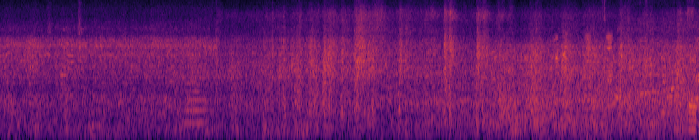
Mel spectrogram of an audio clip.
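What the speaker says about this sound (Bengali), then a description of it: "দেখো বন্ধুরা ট্রেনটা ছেড়ে দিয়েছে" A passenger train pulling out of a station, its rumbling rolling noise and rhythmic clacking on the rails growing steadily louder and denser, heard from on board with voices murmuring underneath.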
